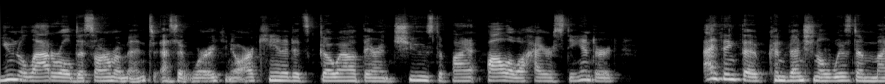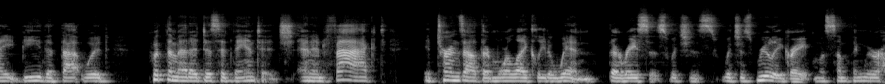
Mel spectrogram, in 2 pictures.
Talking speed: 200 wpm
